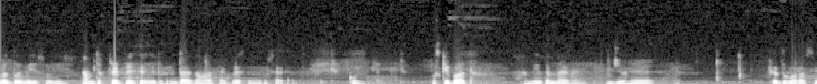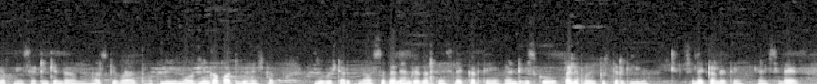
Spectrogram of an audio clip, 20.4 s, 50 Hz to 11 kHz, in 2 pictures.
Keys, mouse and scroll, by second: 0.0 scroll down 4, 0.2 middle click, 0.2 middle click, 0.3 scroll up 3, 0.4 middle click, 0.5 middle click, 1.4 KP_1, 2.6 KP_3, 3.4 scroll up 3, 5.6 click, 6.6 click, 9.8 click, 10.3 click, 13.8 scroll down 4, 15.0 click, 16.5 scroll down 2, 18.6 click, 19.1 scroll up 3, 19.4 click, 19.5 click, 19.9 shift+middle click, 20.0 shift+middle click.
